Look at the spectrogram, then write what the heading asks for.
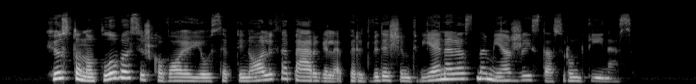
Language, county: Lithuanian, Klaipėda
